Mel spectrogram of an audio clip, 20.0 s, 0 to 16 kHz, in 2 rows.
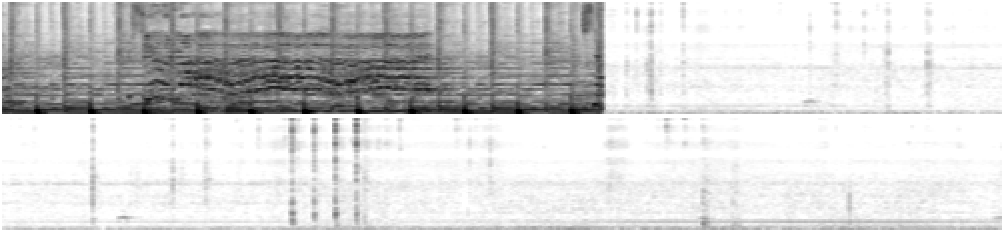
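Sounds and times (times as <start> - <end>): faint steady hum: 6.0 - 20.0.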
